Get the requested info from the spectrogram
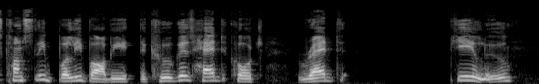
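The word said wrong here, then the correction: Beaulieu: is that how you say it? I've been practicing this. – Red. I know, I had it before. – Bailu. – Bailu, yeah, because it's.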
